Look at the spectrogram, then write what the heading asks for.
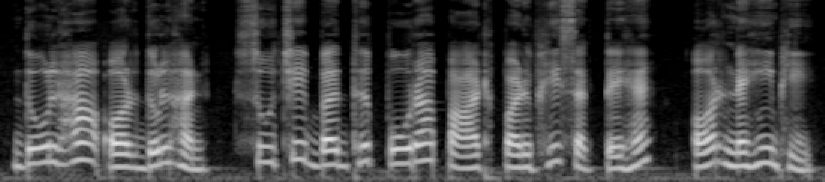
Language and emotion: Hindi, neutral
